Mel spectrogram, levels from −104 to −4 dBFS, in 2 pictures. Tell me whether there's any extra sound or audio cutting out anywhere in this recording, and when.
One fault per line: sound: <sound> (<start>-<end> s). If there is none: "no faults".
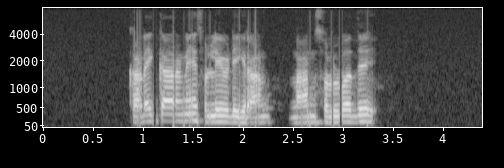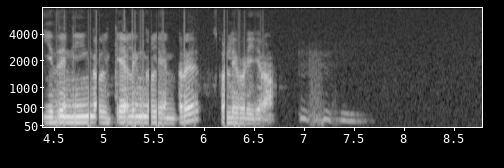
sound: laugh (6.9-7.7 s)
